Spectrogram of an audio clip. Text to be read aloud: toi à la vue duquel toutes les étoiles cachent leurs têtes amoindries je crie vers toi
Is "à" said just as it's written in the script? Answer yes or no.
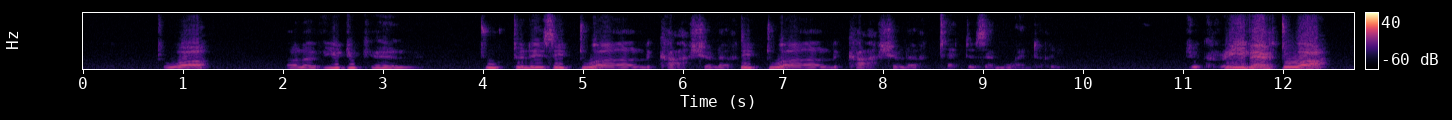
yes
